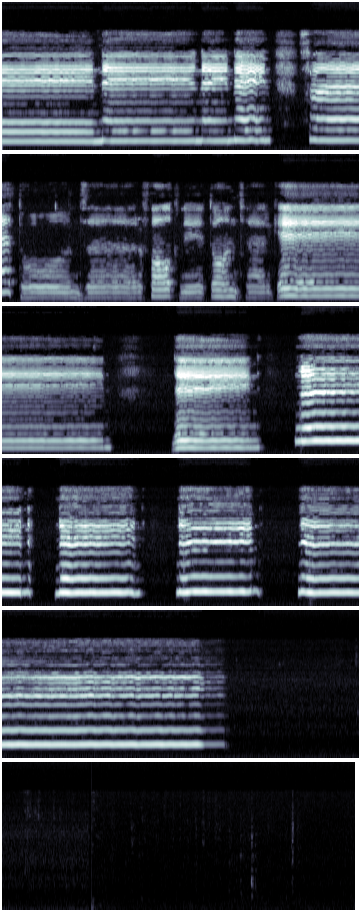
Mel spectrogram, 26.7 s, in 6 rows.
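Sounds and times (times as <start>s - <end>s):
tenor singing: 0.0s - 10.4s, 11.0s - 20.8s.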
